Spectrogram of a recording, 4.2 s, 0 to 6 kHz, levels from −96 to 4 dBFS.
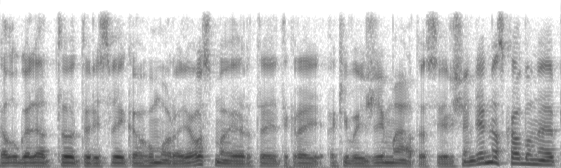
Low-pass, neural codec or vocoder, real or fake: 5.4 kHz; none; real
